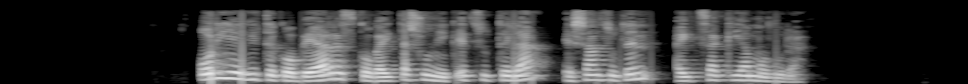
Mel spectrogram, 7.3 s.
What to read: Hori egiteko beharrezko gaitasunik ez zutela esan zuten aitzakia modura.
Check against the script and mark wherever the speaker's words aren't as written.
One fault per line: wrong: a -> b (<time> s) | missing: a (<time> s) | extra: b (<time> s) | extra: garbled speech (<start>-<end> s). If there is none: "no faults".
no faults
